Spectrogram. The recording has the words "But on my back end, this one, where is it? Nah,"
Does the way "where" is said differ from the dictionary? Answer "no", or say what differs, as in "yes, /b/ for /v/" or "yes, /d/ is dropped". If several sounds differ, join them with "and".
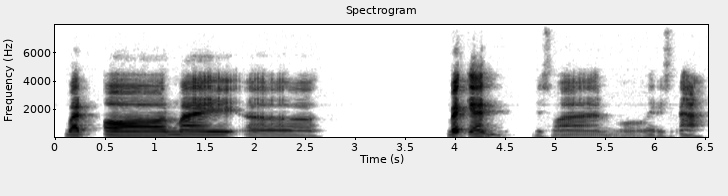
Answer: yes, /w/ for /ɹ/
